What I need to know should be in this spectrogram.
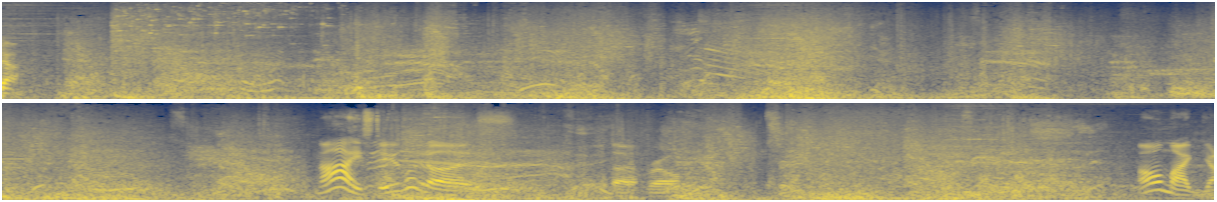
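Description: Swords clash and blows thud in a fight.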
